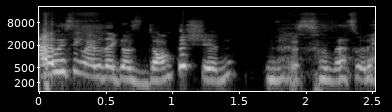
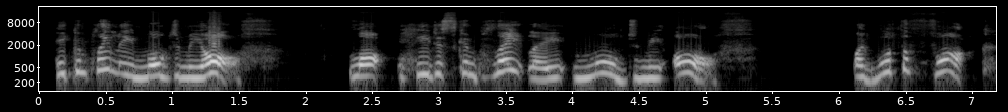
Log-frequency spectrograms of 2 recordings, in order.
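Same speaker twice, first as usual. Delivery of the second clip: put-on plummy upper-class English accent; 2 semitones higher than usual. Asked to do a posh British accent, giving it a go. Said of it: "Give me a posh British accent".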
